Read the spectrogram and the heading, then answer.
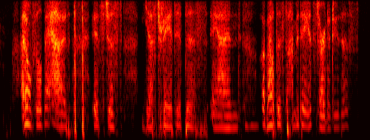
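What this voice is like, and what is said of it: Slightly raspy, strained voice. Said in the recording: “my voice is going out ... it's getting a little raspy, probably just from so much talking”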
